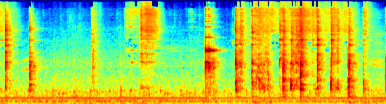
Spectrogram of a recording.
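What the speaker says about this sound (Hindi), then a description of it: "हम सब सिंगल सिंगल ही भुनेंगे, क्योंकि सबका साइज अलग अलग रहता है, तो कम ज़्यादा समय लेते हैं रोस्ट होने में" Sambhar masala spices are dry-roasted in a pan with a utensil, giving bursts of scraping and rattling stirring and light metallic clinks, separated by quiet gaps that grow busier and more rhythmic toward the end.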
